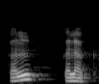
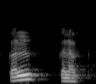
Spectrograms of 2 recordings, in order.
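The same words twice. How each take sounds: First: Mock cackle, "कल कलक" clucked out like a hen; hen cackle imitation. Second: Said in the usual way. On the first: Shown as a demonstration. Teacher imitates a hen's cackle for students. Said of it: "मेरा कल लक बहुत अच्छा रहा". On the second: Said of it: "यानी मेरा जो कल था".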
